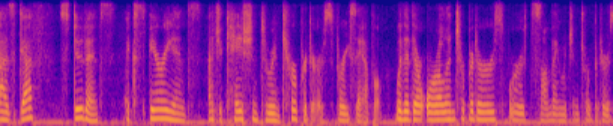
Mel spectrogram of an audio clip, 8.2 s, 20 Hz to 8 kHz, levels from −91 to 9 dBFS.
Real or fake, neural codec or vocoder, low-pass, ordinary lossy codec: fake; codec, 16 kHz, 1.1 kbps, Voila-Tokenizer; 7.2 kHz; Opus, 24 kbps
